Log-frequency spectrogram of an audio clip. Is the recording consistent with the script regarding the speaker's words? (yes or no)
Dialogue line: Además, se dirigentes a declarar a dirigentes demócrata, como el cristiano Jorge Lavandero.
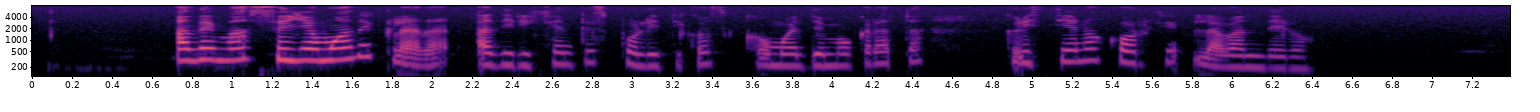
no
